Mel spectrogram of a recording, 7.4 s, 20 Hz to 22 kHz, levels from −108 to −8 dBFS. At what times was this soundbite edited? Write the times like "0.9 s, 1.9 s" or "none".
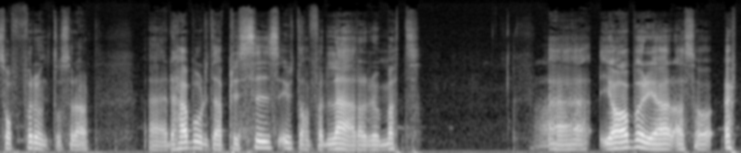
none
